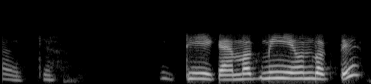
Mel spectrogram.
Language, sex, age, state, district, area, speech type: Marathi, female, 60+, Maharashtra, Nagpur, urban, conversation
